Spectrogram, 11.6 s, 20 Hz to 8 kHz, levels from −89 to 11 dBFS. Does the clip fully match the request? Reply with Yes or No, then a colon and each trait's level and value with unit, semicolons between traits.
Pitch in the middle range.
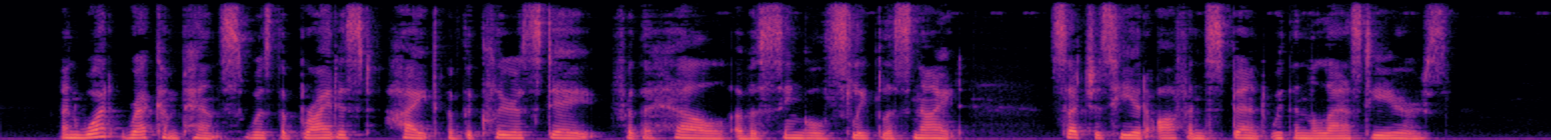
Yes: medium, 150 Hz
